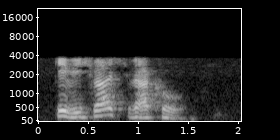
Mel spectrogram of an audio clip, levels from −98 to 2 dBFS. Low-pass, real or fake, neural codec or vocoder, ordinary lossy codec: 3.6 kHz; real; none; AAC, 32 kbps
